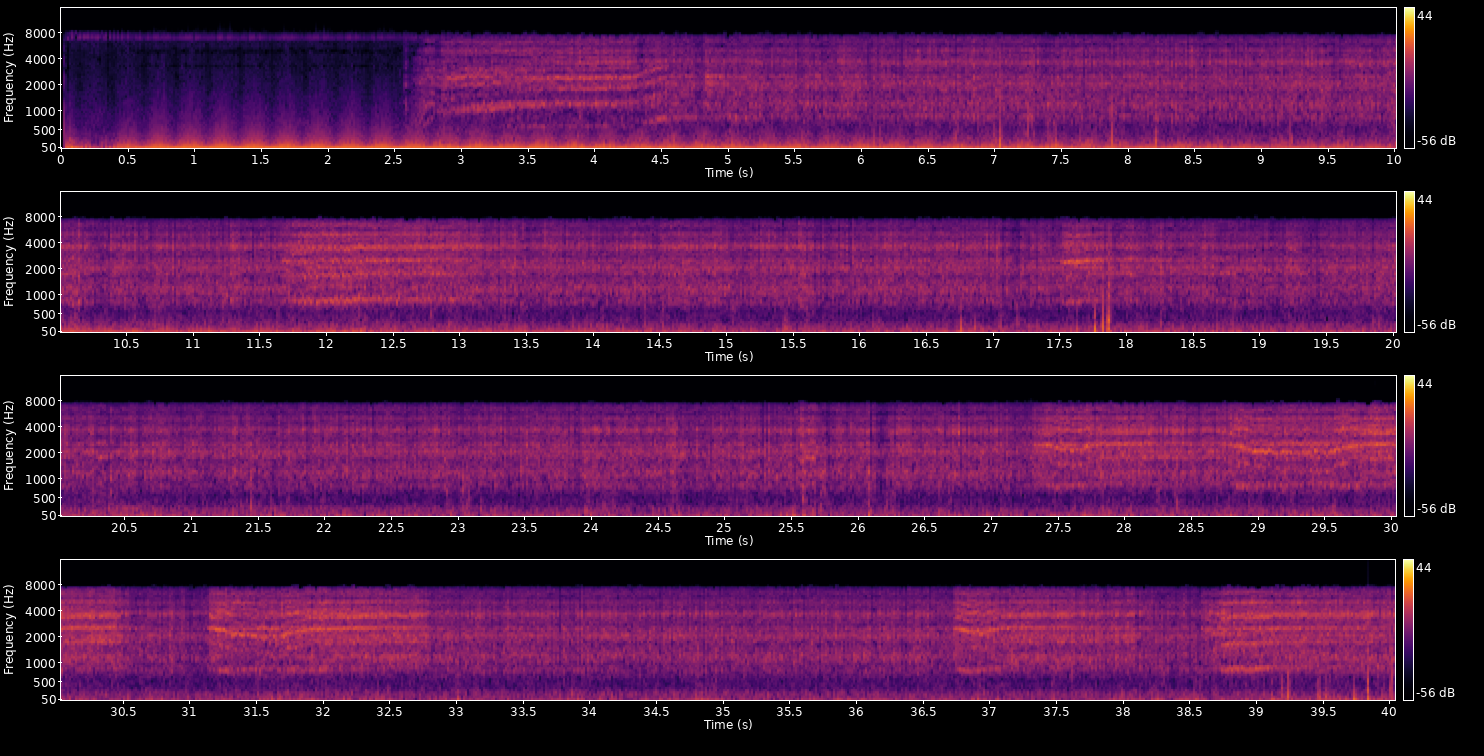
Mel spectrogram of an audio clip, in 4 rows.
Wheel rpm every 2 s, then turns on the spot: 0, 90, 210, 230, 230, 230, 230, 230, 230, 230, 230, 230, 230, 230, 220, 220, 230, 230, 230, 230.
none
